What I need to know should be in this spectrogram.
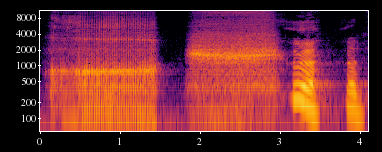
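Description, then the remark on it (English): A voice imitates Peter snoring, with two long, rasping inhaled snores, followed by a couple of short snorting exhales. The sounds are fairly loud, with no other talk. “After these bold declarations, he's snoring while Jesus pours out his soul.”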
